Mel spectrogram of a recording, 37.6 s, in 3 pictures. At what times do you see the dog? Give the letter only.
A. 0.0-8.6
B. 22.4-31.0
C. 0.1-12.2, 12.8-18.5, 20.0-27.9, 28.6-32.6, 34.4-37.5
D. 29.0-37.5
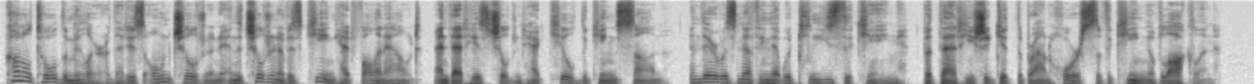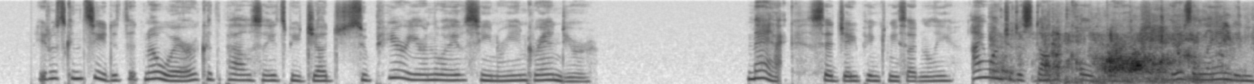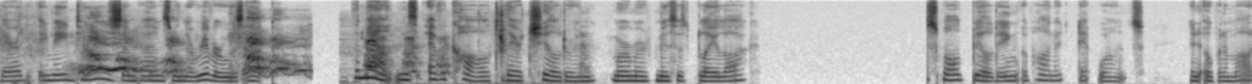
B.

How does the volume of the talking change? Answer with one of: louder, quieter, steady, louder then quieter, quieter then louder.
louder.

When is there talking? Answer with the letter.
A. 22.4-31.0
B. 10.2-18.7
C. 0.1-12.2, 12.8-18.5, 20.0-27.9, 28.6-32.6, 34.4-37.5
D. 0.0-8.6
C.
